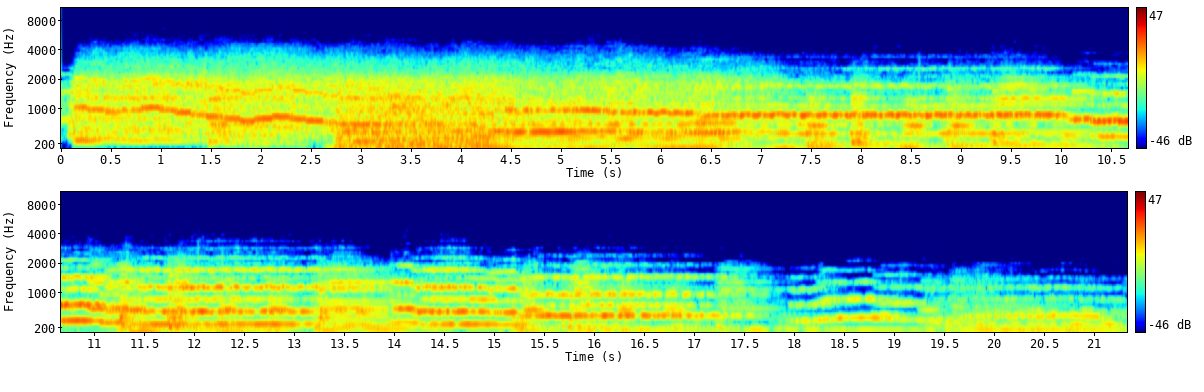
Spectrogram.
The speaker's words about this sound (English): Temple bells always go off at midnight? Yes, they ring for the souls of those who entered this palace grounds and were never seen again.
